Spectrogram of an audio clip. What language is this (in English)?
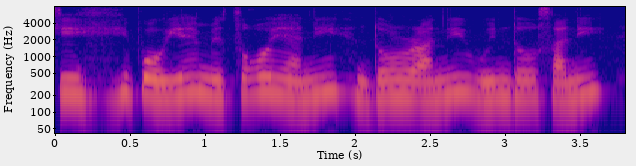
Sumi Naga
